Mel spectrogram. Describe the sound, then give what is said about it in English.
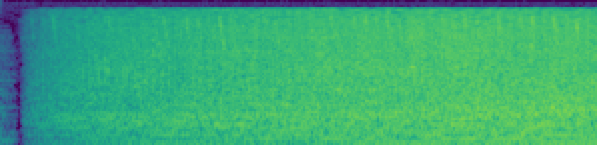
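A U.S. Jayhawk helicopter lifts off from the ramp. Its dense, rushing roar swells steadily from near silence to a loud, continuous din over a deep, constant rumble, with no voices. “Out on the ramp, the U.S. Jayhawk lifts off first. It circles around and hovers near the end of the runway”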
